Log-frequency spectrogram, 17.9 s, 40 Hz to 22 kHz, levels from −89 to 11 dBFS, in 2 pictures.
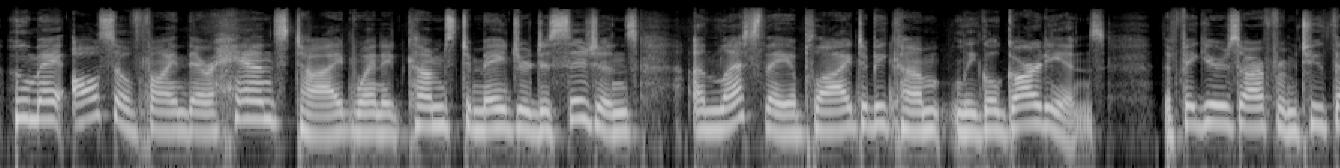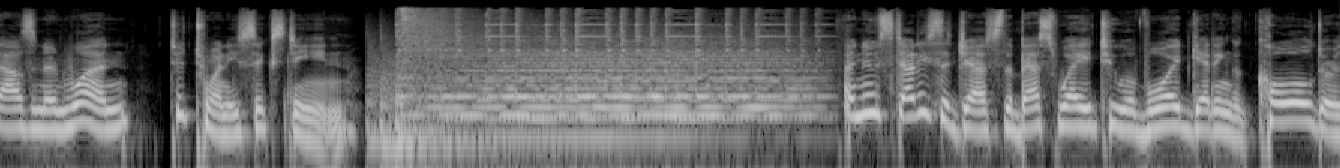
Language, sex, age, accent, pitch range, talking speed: English, female, 50-69, American, 155-215 Hz, 135 wpm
